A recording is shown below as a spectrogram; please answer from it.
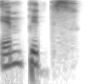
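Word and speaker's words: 鉛筆: लेकिन क्योंकि पी का जो एक्सेंट है, जो पिच है वो सु से ऊपर है, इसलिए ये डिवाइस नहीं होगा। तो एम्पित्स, एम्पित्स इसका उच्चारण होगा।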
